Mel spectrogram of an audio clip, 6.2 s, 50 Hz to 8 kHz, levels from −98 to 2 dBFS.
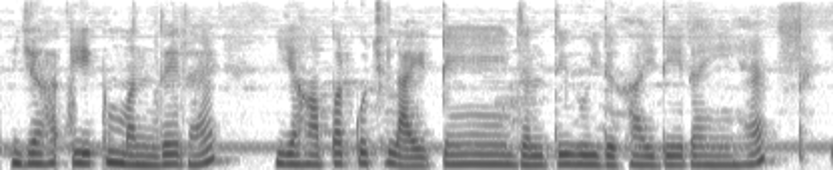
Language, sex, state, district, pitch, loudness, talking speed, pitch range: Hindi, female, Jharkhand, Jamtara, 170 Hz, -37 LUFS, 135 wpm, 160-185 Hz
